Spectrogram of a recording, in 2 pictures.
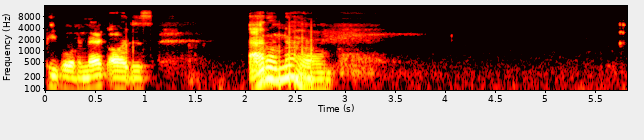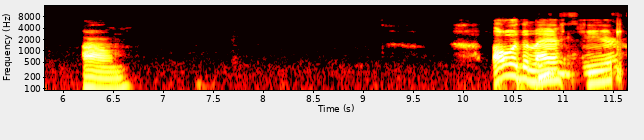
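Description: A young man speaks with animation over an online call, in short bursts with pauses.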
